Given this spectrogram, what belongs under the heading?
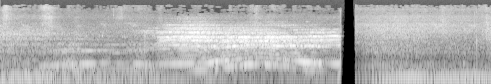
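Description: Cattle low at a livestock market where pairs of cows are being sold: one long, loud, close moo rises and falls over several seconds, followed by a brief gap and steady background noise.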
